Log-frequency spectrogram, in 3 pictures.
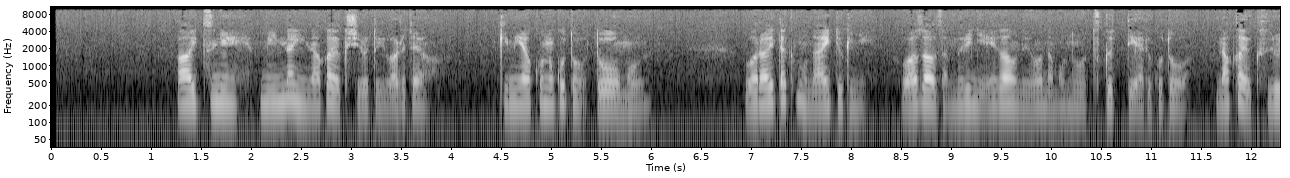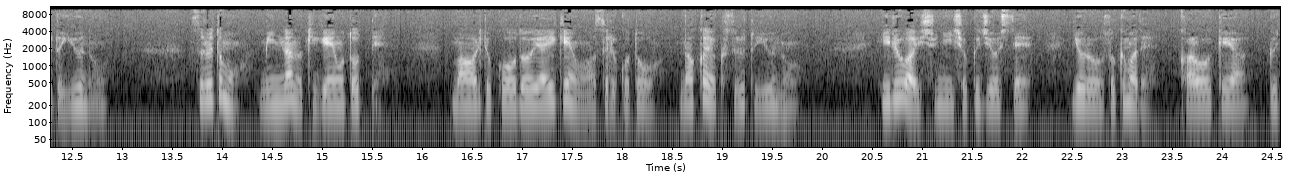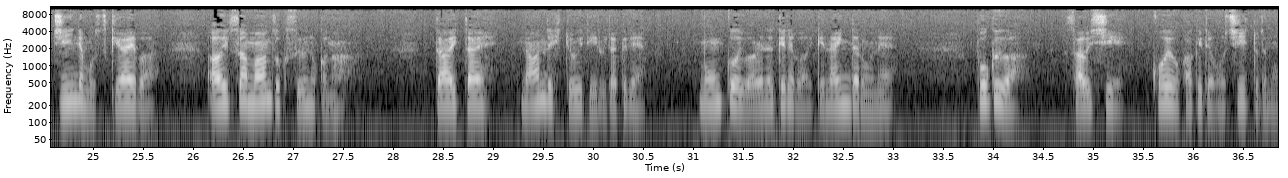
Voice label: boy; アレン・ウォーカー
